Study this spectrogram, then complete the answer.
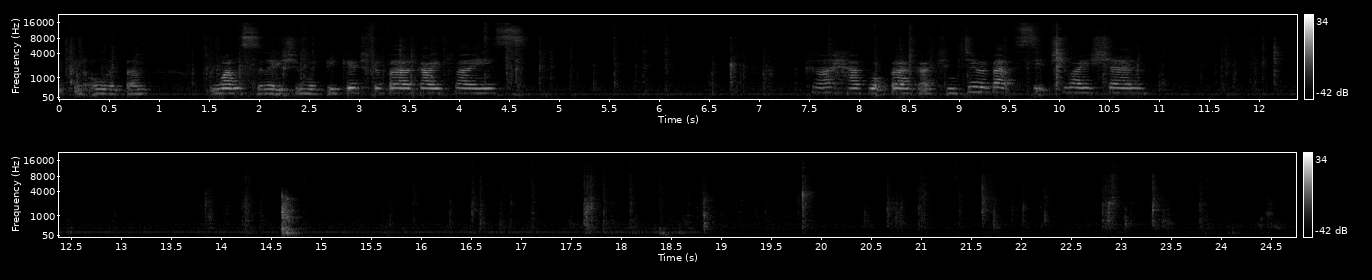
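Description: Playing cards shuffle with soft, quick flicks and taps.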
